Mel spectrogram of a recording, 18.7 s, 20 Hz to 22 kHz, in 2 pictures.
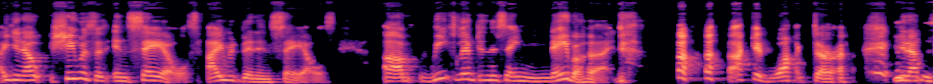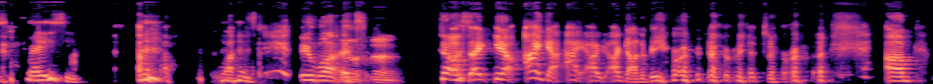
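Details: Woman with a stroke during aortic dissection surgery at age 47, with right-side loss and significant aphasia; she had about a year of speech therapy and still has aphasia symptoms; aphasia.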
